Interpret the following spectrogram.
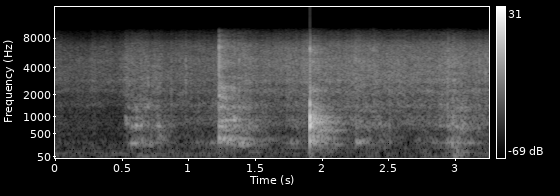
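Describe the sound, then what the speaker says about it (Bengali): Potatoes and beetroot frying in a pan give off a steady hiss, broken by two sharp stirring scrapes close by, with no speech. "আমি আলু আর বিটটা ভেজে নিচ্ছি"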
